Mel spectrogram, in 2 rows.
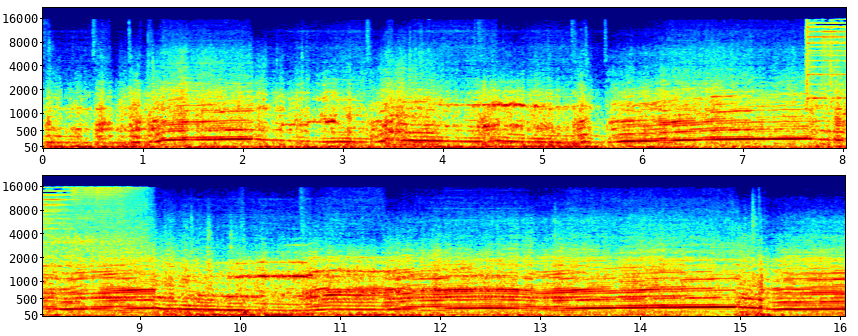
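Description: Toyota AE86's twin-cam four-cylinder engine heard from inside the cabin while it is driven hard. The engine note climbs and drops again and again as the driver accelerates, shifts and lifts through the bends. There is a brief high-pitched squeal about eight seconds in.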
